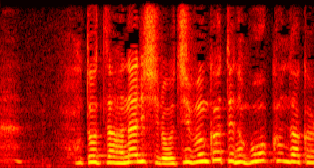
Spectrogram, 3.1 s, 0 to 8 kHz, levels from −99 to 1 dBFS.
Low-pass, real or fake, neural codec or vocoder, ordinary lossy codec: none; real; none; none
